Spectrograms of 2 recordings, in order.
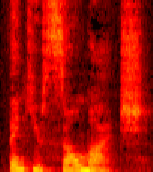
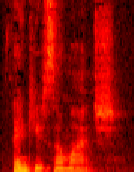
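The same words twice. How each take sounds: First: It is said in a plain, sincere way. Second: It is said in a flat, understated way. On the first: The thanks is genuinely meant. "Back to sincere" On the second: The thanks is held back. "And then understated"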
